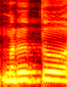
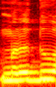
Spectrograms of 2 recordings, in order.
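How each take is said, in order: No difference in how they are said.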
